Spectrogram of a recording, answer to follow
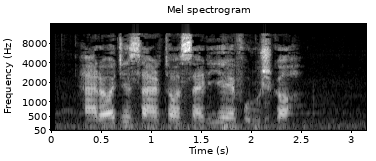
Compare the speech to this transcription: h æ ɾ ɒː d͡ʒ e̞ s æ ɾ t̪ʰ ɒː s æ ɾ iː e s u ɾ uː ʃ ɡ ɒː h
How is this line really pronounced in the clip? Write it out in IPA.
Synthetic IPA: h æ ɾ ɒː d͡ʒ e̞ s æ ɾ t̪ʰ ɒː s æ ɾ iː e f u ɾ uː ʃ ɡ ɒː h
